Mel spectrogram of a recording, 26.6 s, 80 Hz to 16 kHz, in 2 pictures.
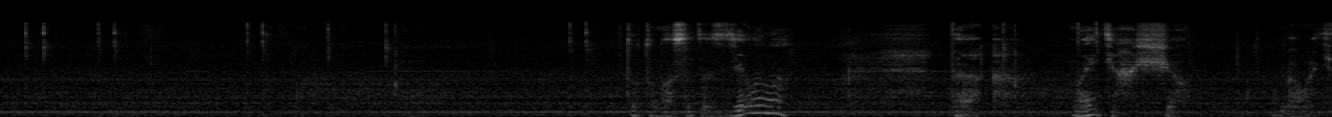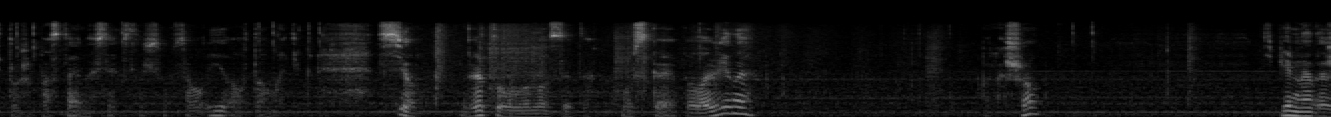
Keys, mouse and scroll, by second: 0.0 right click, 2.2 click, 3.0-5.4 middle drag, 5.4 click, 6.5-9.6 middle drag, 10.5 click, 13.3 right click, 15.7 click, 16.1 drag, 16.6-19.7 middle drag, 20.1-20.7 scroll down 3, 20.8-22.7 scroll down 2, 23.8 click.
